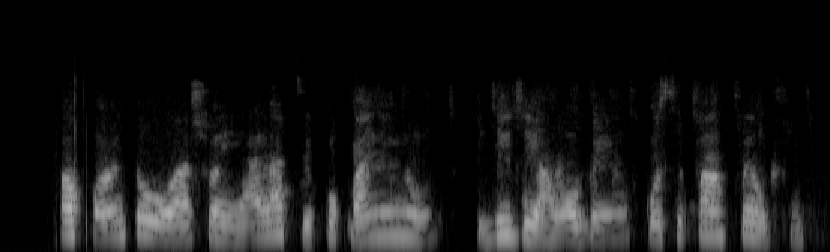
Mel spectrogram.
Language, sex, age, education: Yoruba, female, 15-29, secondary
